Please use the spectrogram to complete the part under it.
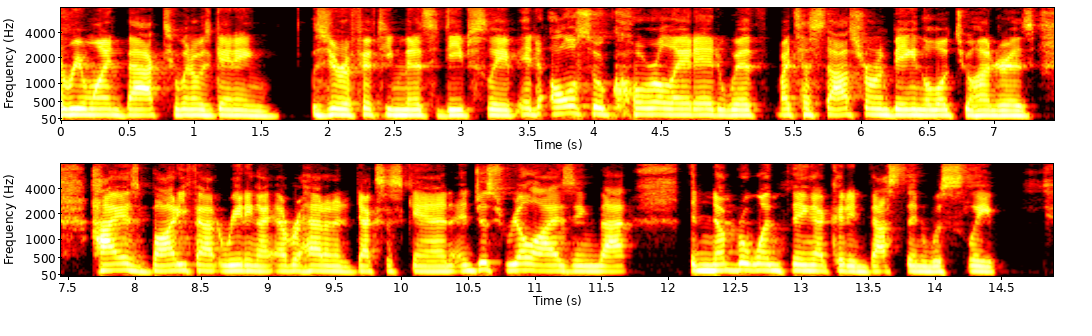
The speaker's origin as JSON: {"language": "English", "country": "Canada", "said": "I'm from Canada, so as a kid, in the winter, we used to sleep with 5 or 6 blankets on top of us because it was really cold at night."}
